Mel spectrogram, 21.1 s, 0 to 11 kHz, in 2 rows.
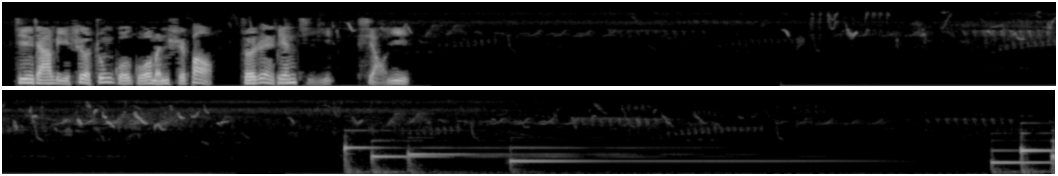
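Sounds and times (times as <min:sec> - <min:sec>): birds chirping: 0:00.0 - 0:04.4, 0:13.8 - 0:21.0
background music: 0:14.0 - 0:18.2, 0:20.5 - 0:21.0.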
